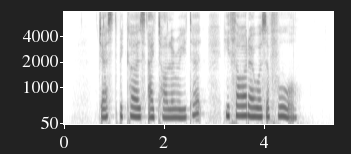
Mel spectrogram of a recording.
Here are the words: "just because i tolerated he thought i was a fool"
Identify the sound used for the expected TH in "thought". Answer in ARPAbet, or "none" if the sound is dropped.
TH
